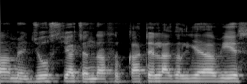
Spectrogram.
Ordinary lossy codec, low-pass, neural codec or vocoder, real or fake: Opus, 64 kbps; 7.2 kHz; none; real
